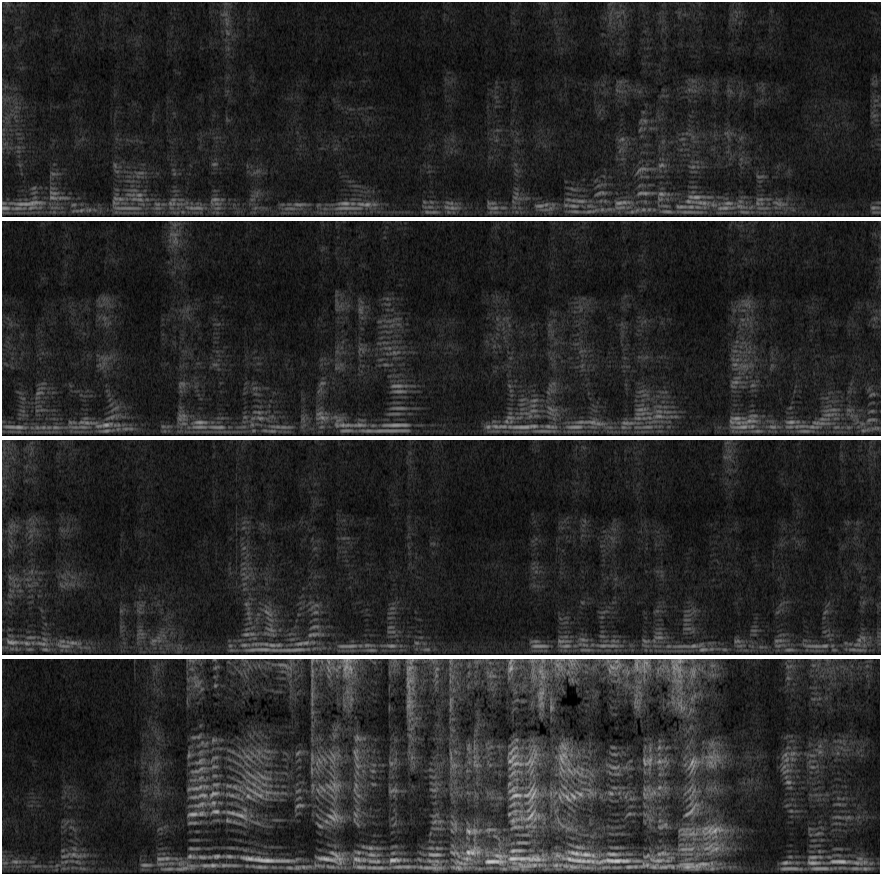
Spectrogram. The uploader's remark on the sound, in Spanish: El audio mejorará nos falto en Tuxtla un filtro pop para reducir lo ruidos.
